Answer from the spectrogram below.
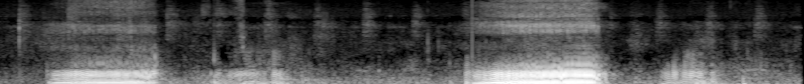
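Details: Sleeping black pug: loud, rough, rattling snorts on each breath in, quieter snuffling breaths out, about two cycles in eight seconds; heavy snoring.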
